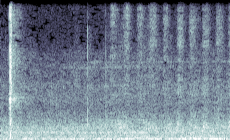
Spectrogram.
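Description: Faint scratching of a felt-tip pen colouring in squares on notebook paper, with one sharp click just after the start.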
